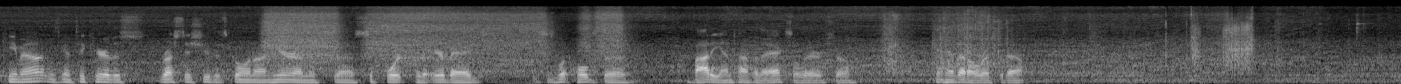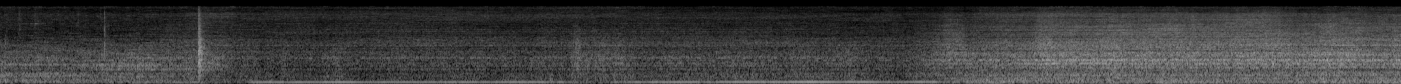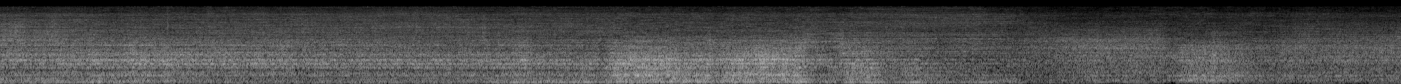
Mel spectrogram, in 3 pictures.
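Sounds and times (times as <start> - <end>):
cutting torch hissing: 0.0 - 42.0.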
